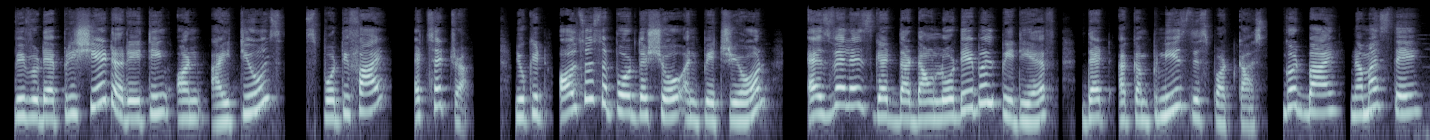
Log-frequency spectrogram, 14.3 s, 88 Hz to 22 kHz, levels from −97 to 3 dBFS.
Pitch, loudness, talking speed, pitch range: 230 Hz, -18 LUFS, 125 wpm, 210-275 Hz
